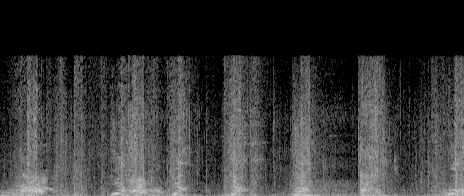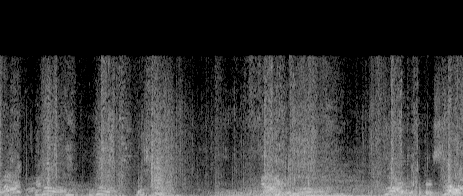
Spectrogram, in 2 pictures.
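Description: Heavy blows and thuds land in a fight.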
